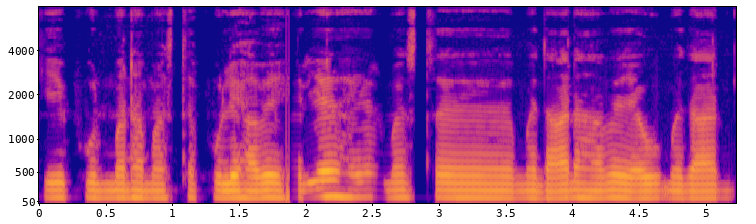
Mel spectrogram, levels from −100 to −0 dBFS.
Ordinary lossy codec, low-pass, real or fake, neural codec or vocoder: none; none; real; none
